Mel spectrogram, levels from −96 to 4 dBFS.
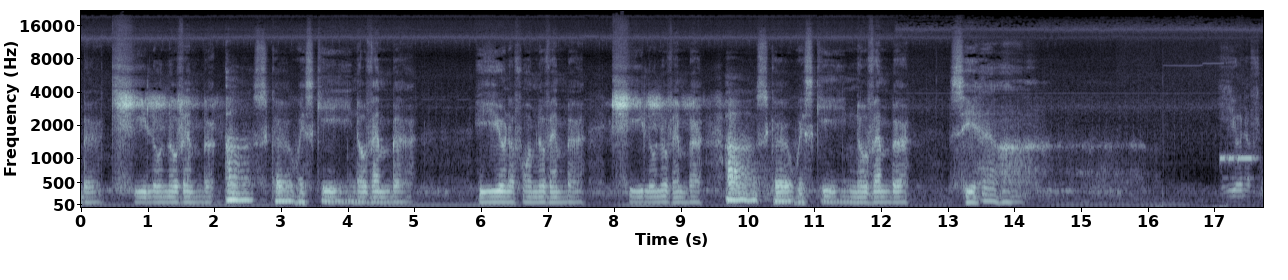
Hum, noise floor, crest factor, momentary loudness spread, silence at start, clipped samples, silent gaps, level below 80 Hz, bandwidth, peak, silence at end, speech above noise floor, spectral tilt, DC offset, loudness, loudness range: none; -47 dBFS; 22 dB; 23 LU; 0 s; under 0.1%; none; -54 dBFS; over 20 kHz; -2 dBFS; 0 s; 24 dB; -4.5 dB/octave; under 0.1%; -22 LUFS; 11 LU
